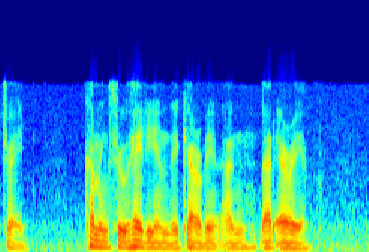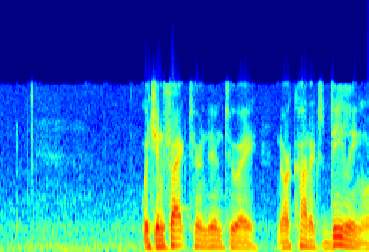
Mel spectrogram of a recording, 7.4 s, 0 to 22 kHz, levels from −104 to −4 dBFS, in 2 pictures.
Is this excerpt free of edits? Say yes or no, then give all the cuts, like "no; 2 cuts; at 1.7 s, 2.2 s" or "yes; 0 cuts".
yes; 0 cuts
